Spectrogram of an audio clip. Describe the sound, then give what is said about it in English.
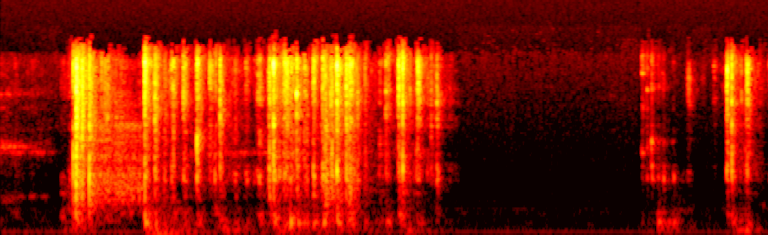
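Rapid clicking of typing on a computer keyboard, loud and dense in two long bursts, then a pause before two short bursts of keystrokes; no voices. “Why can I not type?”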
